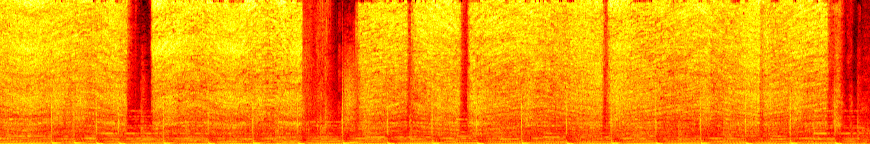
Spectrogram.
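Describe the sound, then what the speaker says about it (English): A spray gun applies underbody coating to a Honda Civic's tunnel, a pressurized spray hissing continuously, up close and loud, interrupted by brief bursts and mechanical clatter. "Look how thick I can spray onto it"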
